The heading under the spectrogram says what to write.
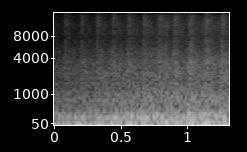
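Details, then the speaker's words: Chevy V8 truck that had run smoothly all week, idling after sitting: deep rumble with quick light ticking clatter keeping time with engine speed; valve clatter, seemingly from one side. "listen to those can you hear those major valve clock"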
